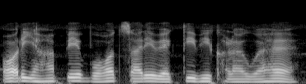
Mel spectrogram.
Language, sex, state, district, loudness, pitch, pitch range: Hindi, male, Jharkhand, Deoghar, -17 LUFS, 140 Hz, 130-150 Hz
